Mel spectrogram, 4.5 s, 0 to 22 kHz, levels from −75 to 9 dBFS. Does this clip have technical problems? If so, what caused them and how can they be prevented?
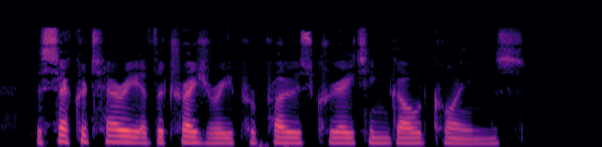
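Yes. Throughout the speech, nothing sits above 9.8 kHz, and the artefacts of two different codecs are layered and heard together. This is likely transcoding between lossy codecs, an MP3 encode re-encoded as AAC-LC, both at low bitrates. The second codec spends bits reproducing the first one's damage while adding its own, and the lowest cut-off survives. A spectrogram shows a flat ceiling at 9.8 kHz with patchy, holed blocks below. To prevent it, encode once from the original uncompressed source.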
